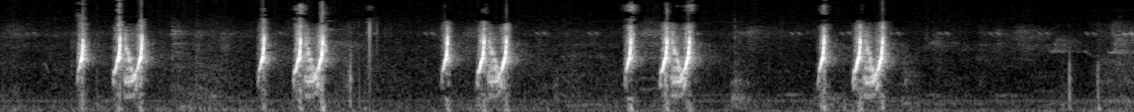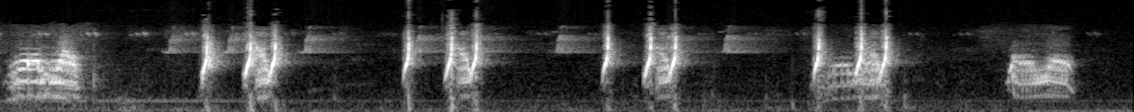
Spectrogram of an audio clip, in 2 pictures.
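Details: Quail of both sexes calling: clean paired sharp notes repeated about every second, interspersed with a couple of broader buzzy calls, against a quiet hum.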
